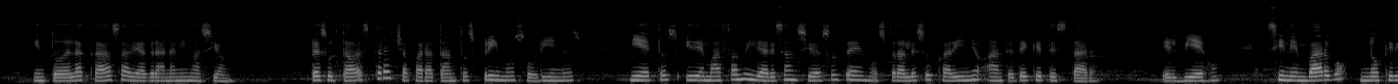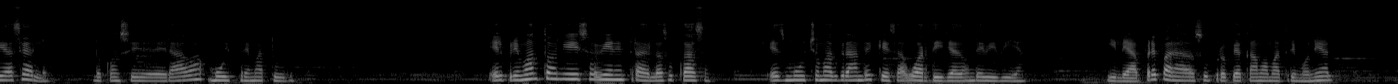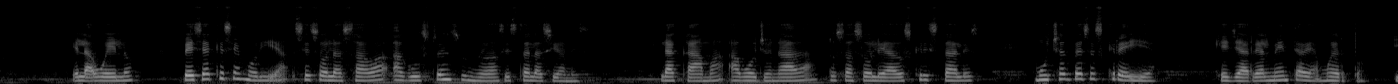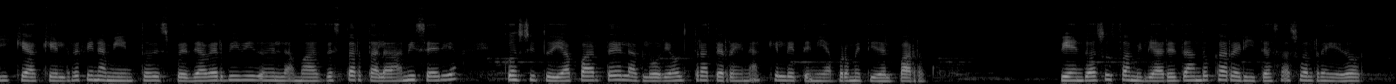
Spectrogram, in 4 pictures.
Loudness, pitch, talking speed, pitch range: -38 LUFS, 185 Hz, 135 wpm, 170-205 Hz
